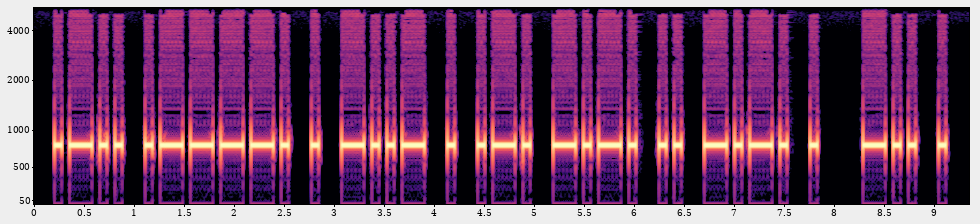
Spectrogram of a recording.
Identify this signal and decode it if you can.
Morse code, heard as a keyed tone, about 16 wpm, 800 Hz. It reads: L'EXERCICE DE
